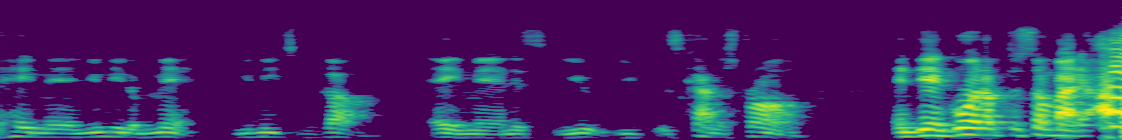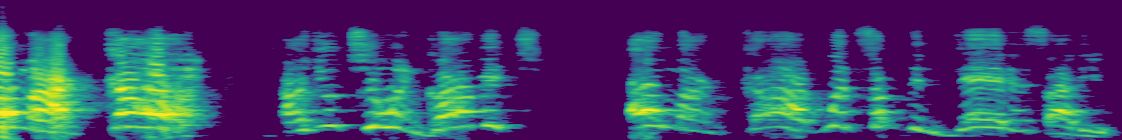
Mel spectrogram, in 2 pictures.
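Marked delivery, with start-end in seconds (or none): 0.0-4.0 low, soft private word; discreet tactful aside. Acted. Preacher quietly telling somebody they need a mint, discreet and low. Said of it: "it's a way of telling somebody". 5.5-11.2 high-pitched, hammed-up disgust; publicly embarrassing somebody. Preacher mimicking someone putting a person on blast, exaggerated high outrage. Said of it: "That's embarrassing somebody".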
